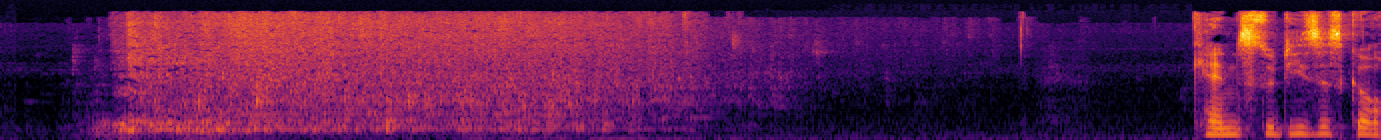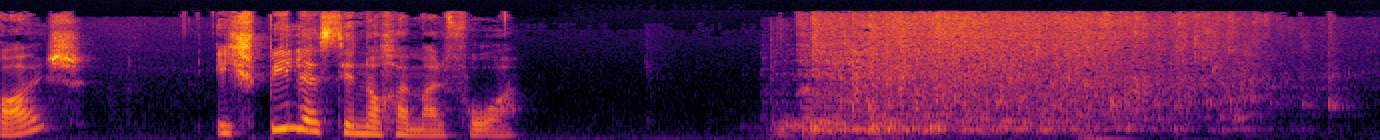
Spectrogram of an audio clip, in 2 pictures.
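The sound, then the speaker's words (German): A toilet flush plays twice as two rushing, gurgling bursts of water, each about three seconds long. A person speaks briefly in the gap between the two flushes. “Das Geräusch hörst du mehrmals am Tag an einem ganz bestimmten Ort. Das ist die Klospülung.”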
